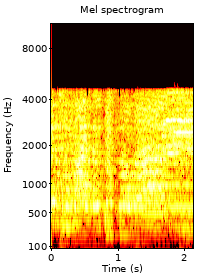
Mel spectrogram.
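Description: Live sertanejo music: voices singing together over the band's accompaniment.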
